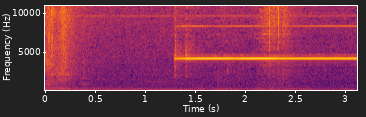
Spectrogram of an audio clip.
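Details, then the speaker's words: Multimeter continuity test on a fuse of a homemade tracked snow bike (1990 Honda CR125 chassis, 500cc two-stroke snowmobile engine): steady two-second beep shows the fuse is good and not causing the issue. "You can hear the beep, so that fuse is good. So it's not the fuse causing issues."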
